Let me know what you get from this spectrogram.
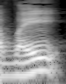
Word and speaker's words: vị: Vị độ quần sanh, chữ vị ở đây có hai âm, một là vi hay là vị, ở đây phải đọc là vị.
